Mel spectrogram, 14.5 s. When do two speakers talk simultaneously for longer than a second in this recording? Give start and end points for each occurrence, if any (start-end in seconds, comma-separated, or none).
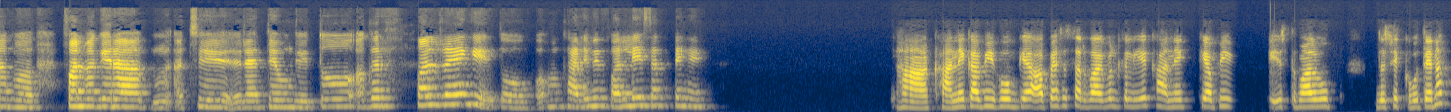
none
